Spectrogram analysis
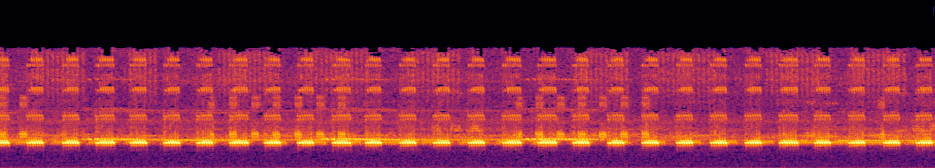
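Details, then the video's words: Autumn grass insects singing on a deep night in Changnyeong, South Gyeongsang, South Korea: a high, bright chirping repeated about three times a second in even pulses, with a steady faint low hum beneath. "깊은밤 가을 풀벌레 소리"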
